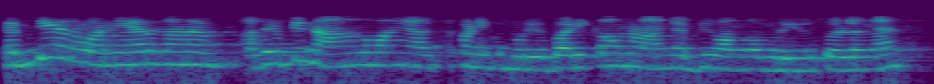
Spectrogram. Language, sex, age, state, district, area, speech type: Tamil, female, 18-30, Tamil Nadu, Karur, rural, conversation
